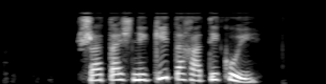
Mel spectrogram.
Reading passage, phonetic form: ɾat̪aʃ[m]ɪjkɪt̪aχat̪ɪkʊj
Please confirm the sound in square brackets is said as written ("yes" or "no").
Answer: no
